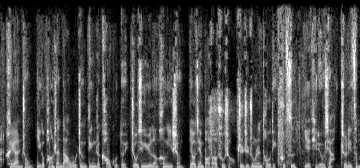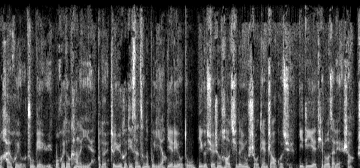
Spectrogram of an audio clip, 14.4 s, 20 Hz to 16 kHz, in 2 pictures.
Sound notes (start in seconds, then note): 5.6 splash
